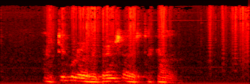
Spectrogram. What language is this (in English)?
Spanish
